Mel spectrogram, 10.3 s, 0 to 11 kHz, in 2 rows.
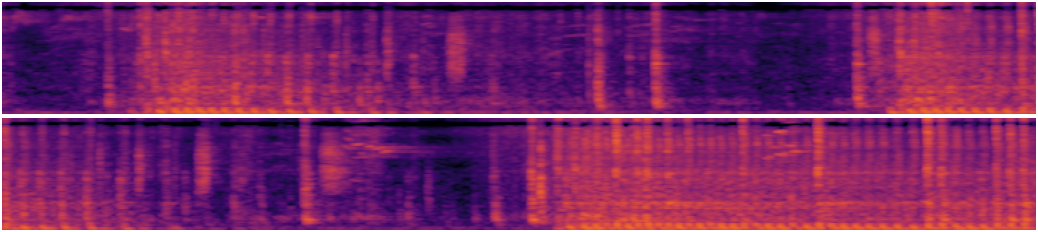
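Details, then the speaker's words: Curbside Victa Commando two-stroke lawnmower on fresh 25:1 mix after a tune-up, started after a few pulls: rapid buzzing note surging and dropping in bursts with the throttle; running normally. "there he goes folks he take a few pulls to get it started but we've got a running figure straight off the street a little bit of a tune up fixed a couple of issues"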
